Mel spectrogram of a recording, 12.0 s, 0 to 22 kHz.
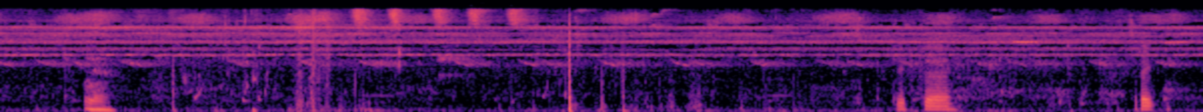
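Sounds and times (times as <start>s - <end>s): night insects chirring: 0.0s - 12.0s
knocks and clicks from handling fish: 5.6s - 7.1s.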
